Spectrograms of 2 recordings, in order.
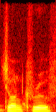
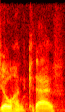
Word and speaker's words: Johan Cruyff: So try and be respectful to the original pronunciation where we can. I've also heard John Cruyff, so which is Johan Cruyff.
